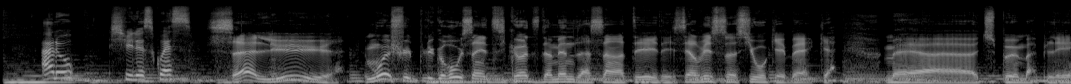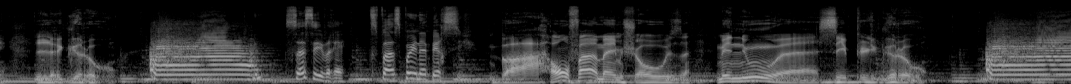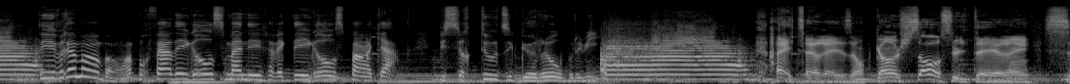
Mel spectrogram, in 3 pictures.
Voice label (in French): Voix Off; 60sec; TERRAIN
